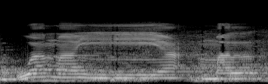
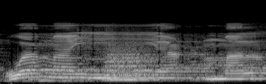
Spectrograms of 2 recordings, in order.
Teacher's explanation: huruf Idgham Bighunnah Jadi bagaimana cara membaca Idgham Bighunnah ini yaitu memasukkan bunyi nun mati ini kepada huruf sesudahnya yaitu huruf ya dan membaca huruf ya ini seolah-olah bertasydid dan disertai dengan dengung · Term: idgham bi gunnah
